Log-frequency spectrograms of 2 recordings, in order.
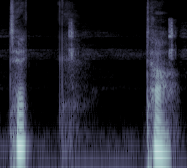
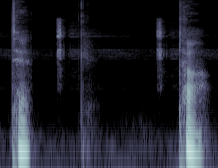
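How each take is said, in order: Both takes have the same delivery.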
